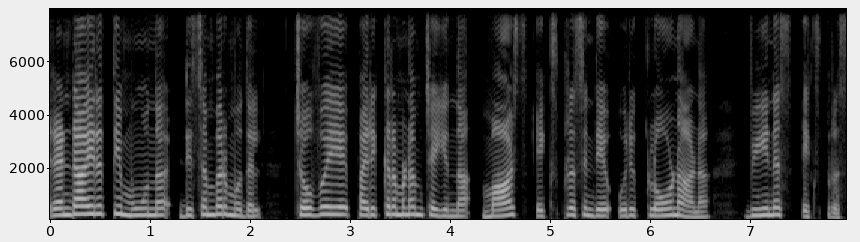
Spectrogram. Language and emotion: Malayalam, neutral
